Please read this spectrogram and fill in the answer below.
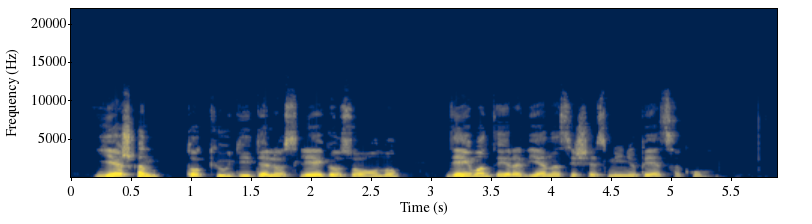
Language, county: Lithuanian, Klaipėda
